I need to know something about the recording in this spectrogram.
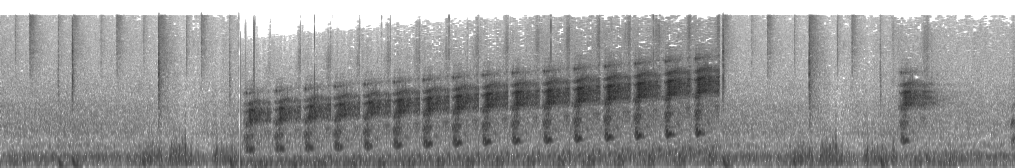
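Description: A handheld megaphone sounds a rapid run of short, pitched "doop" tones, about four a second, climbing steadily in pitch for roughly five seconds. A single short falling blip comes near the end.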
